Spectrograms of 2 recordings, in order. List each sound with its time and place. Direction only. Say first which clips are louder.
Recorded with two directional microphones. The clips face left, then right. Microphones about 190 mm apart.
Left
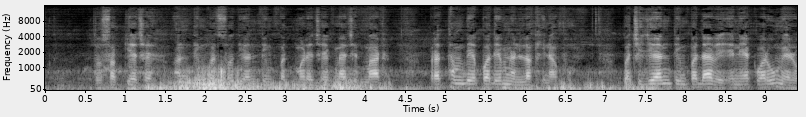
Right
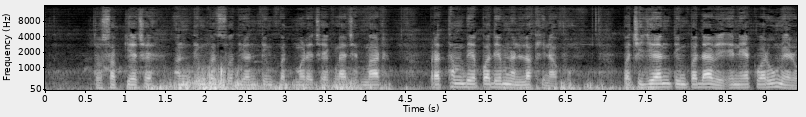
0.6 s speech: right 6 dB; 30° right (ahead or behind)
